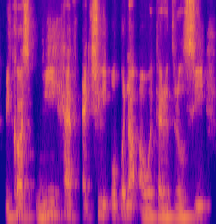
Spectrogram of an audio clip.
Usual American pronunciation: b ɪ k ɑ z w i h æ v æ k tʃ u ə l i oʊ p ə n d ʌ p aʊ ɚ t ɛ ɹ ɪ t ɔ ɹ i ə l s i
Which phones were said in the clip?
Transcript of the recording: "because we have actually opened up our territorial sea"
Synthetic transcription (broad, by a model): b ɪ k ɑ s w i h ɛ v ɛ k tʃ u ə l i oʊ p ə n ɑ p aʊ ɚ t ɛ ɹ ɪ t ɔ ɹ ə l s i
